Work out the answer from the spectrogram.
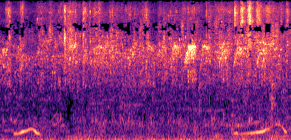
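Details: Flock of budgerigars in a walk-in aviary at the children's zoo of Kodomo no Kuni, Yokohama: constant dense high chattering and chirping from many birds, with a few faint low sliding notes in the background.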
